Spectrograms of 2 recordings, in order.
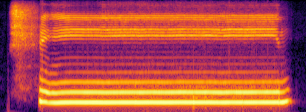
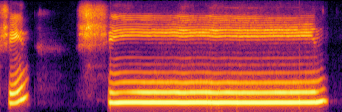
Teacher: شین کی ادائیگی میں زبان چپکے گی نہیں، لیکن اس کے قریب جائے گی، تھوڑا سا اس کے درمیان میں فاصلہ ہوگا.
